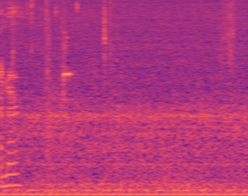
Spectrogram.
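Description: Steady low hum of the Toyota Alphard idling, heard from inside the cabin. A short high beep from the dashboard touchscreen sounds about two-thirds of a second in.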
